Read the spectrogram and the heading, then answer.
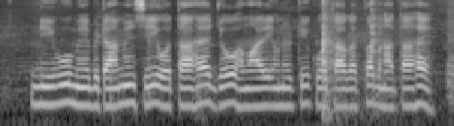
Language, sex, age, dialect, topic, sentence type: Hindi, male, 25-30, Awadhi Bundeli, agriculture, statement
